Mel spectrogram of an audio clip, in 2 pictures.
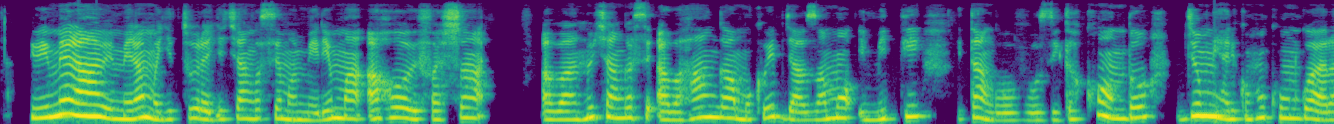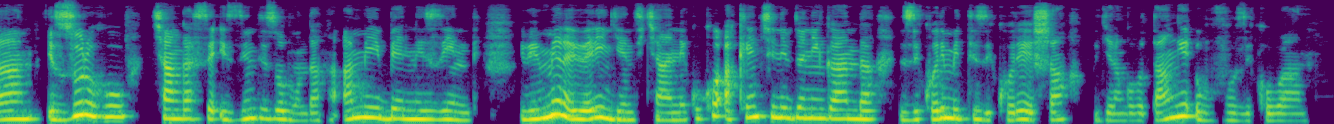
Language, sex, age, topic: Kinyarwanda, female, 18-24, health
